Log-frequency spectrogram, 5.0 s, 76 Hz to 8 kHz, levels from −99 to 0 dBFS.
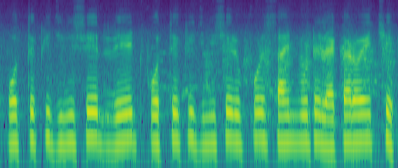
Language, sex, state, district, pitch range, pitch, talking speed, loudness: Bengali, male, West Bengal, Cooch Behar, 160-175 Hz, 165 Hz, 110 wpm, -17 LUFS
